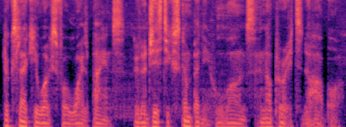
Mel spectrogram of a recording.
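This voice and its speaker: An actor playing a calm, reserved male police lieutenant in a video game, matter-of-fact and understated. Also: very deep voice, fairly quick, a little hiss or hum.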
